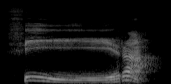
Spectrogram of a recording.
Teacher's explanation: you don't do the lip rounding and you say fira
